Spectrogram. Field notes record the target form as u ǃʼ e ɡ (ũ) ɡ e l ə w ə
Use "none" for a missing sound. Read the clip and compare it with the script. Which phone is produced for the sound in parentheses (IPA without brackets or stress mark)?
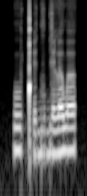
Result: u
